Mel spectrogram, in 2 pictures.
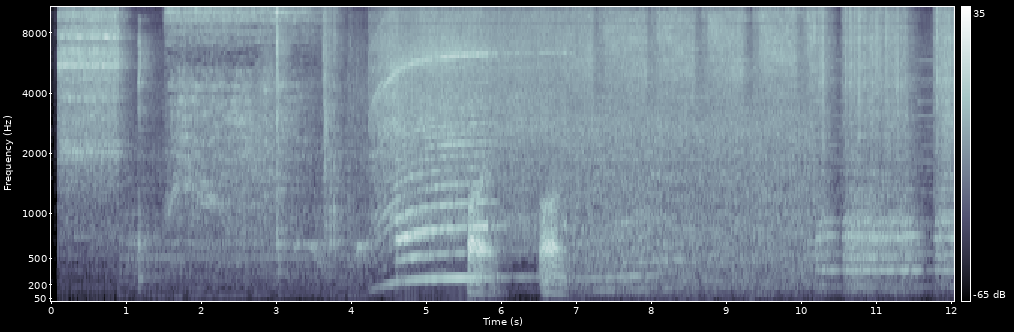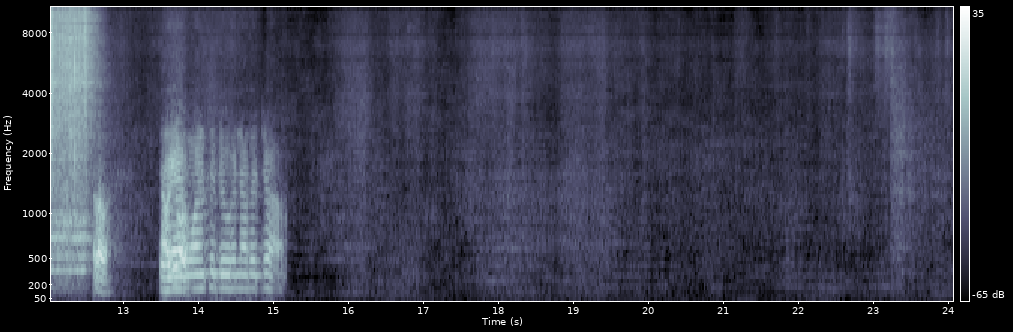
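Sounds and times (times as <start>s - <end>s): circular saw cutting: 0.0s - 12.8s.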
